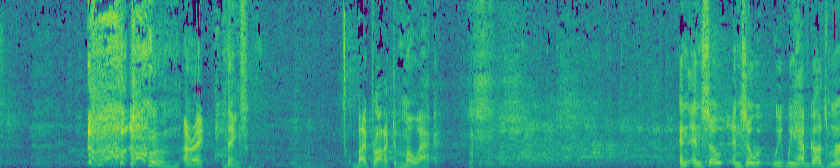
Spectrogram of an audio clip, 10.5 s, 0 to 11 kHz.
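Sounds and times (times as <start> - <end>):
loud harsh cough: 1.1 - 2.2
speech: 1.8 - 3.3, 4.4 - 6.2, 8.5 - 10.5
laughter: 5.9 - 9.1.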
